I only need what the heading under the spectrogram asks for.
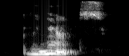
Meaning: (noun) An act of renouncing; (verb) 1. To give up, resign, surrender 2. To cast off, repudiate 3. To decline further association with someone or something, disown
- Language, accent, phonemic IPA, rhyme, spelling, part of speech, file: English, Southern England, /ɹɪˈnaʊns/, -aʊns, renounce, noun / verb, LL-Q1860 (eng)-renounce.wav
